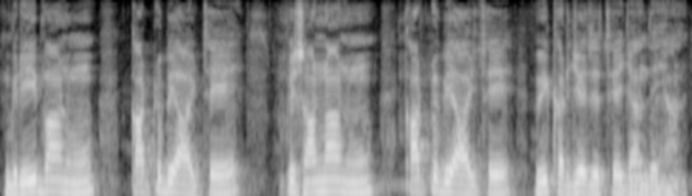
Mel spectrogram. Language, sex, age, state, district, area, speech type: Punjabi, male, 60+, Punjab, Jalandhar, rural, spontaneous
